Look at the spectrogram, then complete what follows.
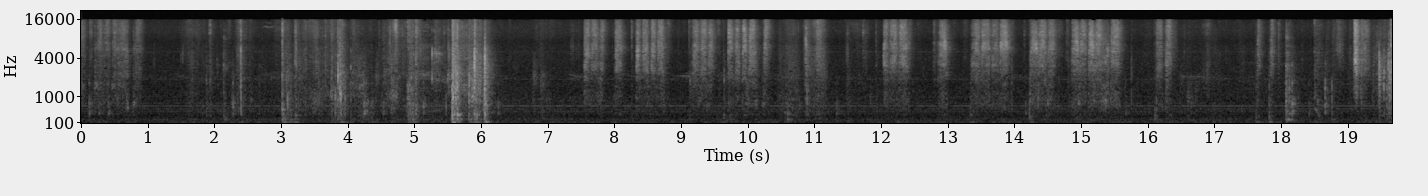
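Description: Fat paint marker drawn across a black sketchbook page in quick tagging strokes, an intermittent scratchy rubbing, with a few louder knocks about four to six seconds in.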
